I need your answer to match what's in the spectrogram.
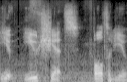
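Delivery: intimidating, threatening tone. Acting out a character confronting two kids: intimidating. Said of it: "I'm gonna try to make an intimidation check".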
